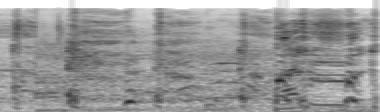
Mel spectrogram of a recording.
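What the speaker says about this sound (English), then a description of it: "Oh, I kept coughing." A few short, rough coughs close by, mixed with some throat noise and a brief voice.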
